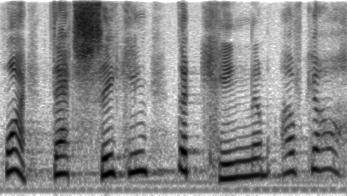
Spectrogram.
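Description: A man with an Oklahoma accent preaching a sermon in a church, with a folksy manner, dropping low and quiet and then rising loud. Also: slow pace, in a large hall. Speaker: pastor.

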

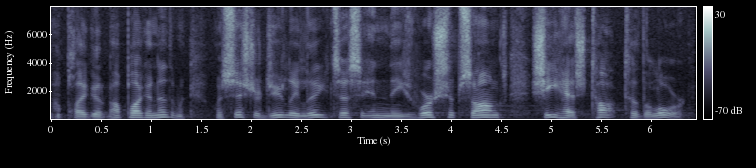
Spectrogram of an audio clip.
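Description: A man with an Oklahoma accent preaching a sermon in a church, with a folksy manner, dropping low and quiet and then rising loud. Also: fairly even intonation, moderate pace, big-room sound. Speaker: pastor.

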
